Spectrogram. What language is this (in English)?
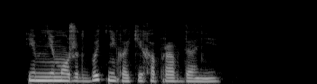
Russian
